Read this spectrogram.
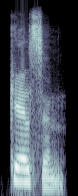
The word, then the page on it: kelson: Indian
